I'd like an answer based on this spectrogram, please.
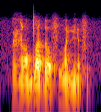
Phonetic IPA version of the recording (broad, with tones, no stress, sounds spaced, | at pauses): ɣ ɑ̃˨ dˤ ʊ˦ ɗ ɔ˨ f ðˤ ə̃˨ mʲ ə̃˨ f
